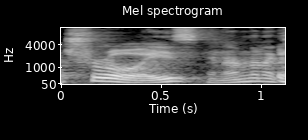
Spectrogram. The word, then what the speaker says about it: Troyes: I'm pretty sure it's pronounced Troyes. So, I don't know why. I don't know how. So Paul's going to call it Chwa. I'm going to call it Troy's.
